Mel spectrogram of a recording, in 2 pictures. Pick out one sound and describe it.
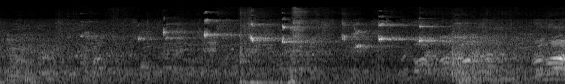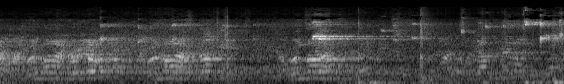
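A crowd of spectators talks and cheers in an echoing gym.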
